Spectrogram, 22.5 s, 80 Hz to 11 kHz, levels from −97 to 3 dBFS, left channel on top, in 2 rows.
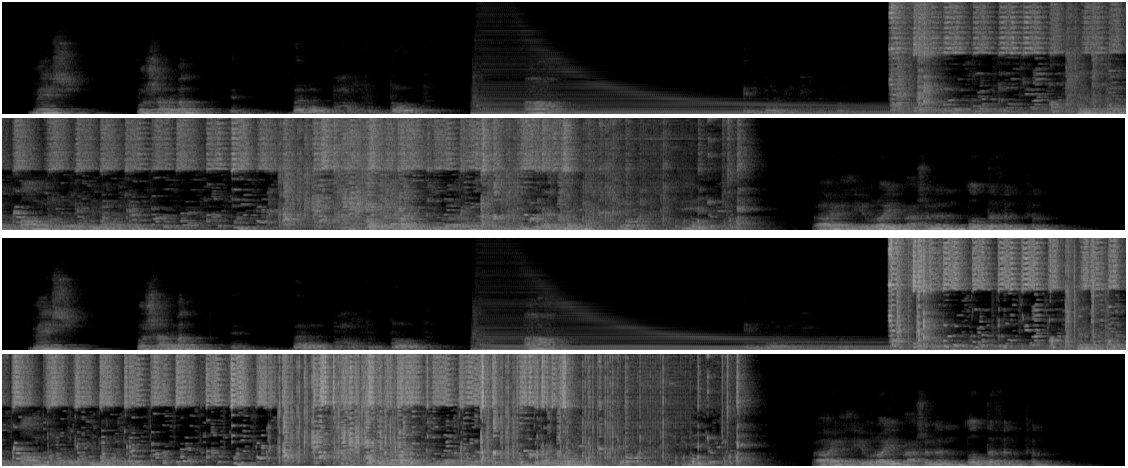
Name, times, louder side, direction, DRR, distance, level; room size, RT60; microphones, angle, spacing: voice 1, 0.3-0.7 1.3-1.9 5.2-5.6 10.7-12.8 14.8-17.7 19.3-21.6, left 1 dB, 35° right, -1 dB, 0.9 m, -48 dB
voice 2, 1.3-1.8 2.3-4.2 7.4-8.5 14.8-15.1 15.5-15.6 17.9-18.3 19.4-19.7, left 1 dB, 55° left, -3 dB, 1.5 m, -56 dB
sound 1, 4.7-12.7, right 1 dB, 5° left, 1.2 m, -53 dB
sound 2, 8.9-18.7, right 8 dB, 90° right, 0.5 m, -35 dB
4.6 x 4.0 x 2.4 m, 0.73 s
head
